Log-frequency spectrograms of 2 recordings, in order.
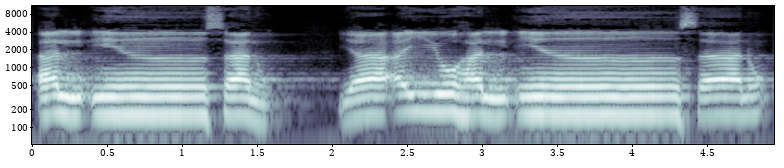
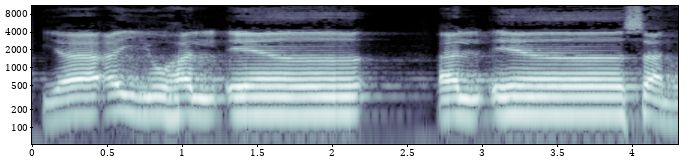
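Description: First: Pure "i" in "الإنسان", long nasal n; slow chant keeping "الإن" a clear i; preserved kasra. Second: Slow chant with "e" for i in "الإنسان"; wrong kasra. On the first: Teacher correcting the error, clean kasra recitation. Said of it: "نحافظ على الكسر". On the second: Teacher repeating the error, faulty vowel recitation. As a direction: let the i of "الإن" open into e. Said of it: "لا نقول". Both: Shown as a demonstration.

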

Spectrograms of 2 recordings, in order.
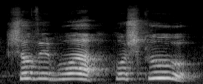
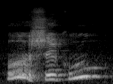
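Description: First: The aunt imitating his high cry, au secours; a hammed-up call for help; mock cry for help. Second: Au secours in a mock hoarse, high voice; mock hoarse cry. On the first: Aunt mimicking her nephew's cry, high and strained. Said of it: "tu as tout à coup crié". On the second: Aunt mimicking her nephew's hoarse cry. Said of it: "d'une voix si enrouée".

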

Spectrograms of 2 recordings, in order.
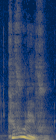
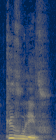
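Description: First: Sharp, louder demand; angry demand. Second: Louder, sharper repeat; repeated angry demand. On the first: Priest snapping at the intruding woman, angry. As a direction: snap the question at her. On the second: Priest repeating his demand to the woman, angry. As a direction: hit the question again, impatient. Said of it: "répéta-t-il". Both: A narrator's reading.

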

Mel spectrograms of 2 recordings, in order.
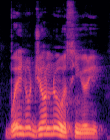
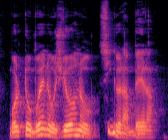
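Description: First: Put-on rude Italian accent. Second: Louder, pushier Italian greeting to the lady; rude Italian accent. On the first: Shepherd mockingly greets the travellers, brash Italian accent. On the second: Shepherd leers at the young lady, loud Italian accent. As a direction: lean into the Italian accent, leering. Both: A narrator's reading. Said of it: "l'accent dont elle fut prononcée".

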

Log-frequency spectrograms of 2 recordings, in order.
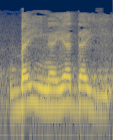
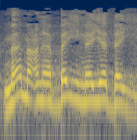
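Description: First: بين يدي repeated slowly with the weight on يدي and a falling end; slow the phrase down and lean on يدي; slow stress on يدي. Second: Said in the usual way. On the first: Shown as a demonstration. Teacher repeating the Quran phrase slowly for the class, stressing يدي.

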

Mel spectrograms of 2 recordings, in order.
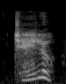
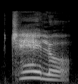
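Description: First: "Cielo!" higher with a rising, admiring lift; a bright rising "Cielo!" of admiration; admiring exclamation. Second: A loud, higher gasp of dismay; loud shocked "Cielo!" with a falling end; shocked exclamation. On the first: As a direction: gasp it in delight. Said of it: "esclamai ammirata". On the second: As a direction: cry it out, shaken. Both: A narrator's reading.

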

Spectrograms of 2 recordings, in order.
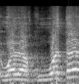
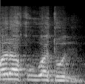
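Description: First: قوة ending in an open "-ta", no "n"; misread ending. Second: قوة ending in "-tun"; corrected nominative ending. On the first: Teacher misreads the example before correcting himself, قوة ending in "-ta". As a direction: say قوة as "quwwata", held at the end. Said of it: "عفوًا، أو ولا قوة". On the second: Teacher corrects his slip for the class, قوة said as "quwwatun". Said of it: "عفوًا، أو". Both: Shown as a demonstration.

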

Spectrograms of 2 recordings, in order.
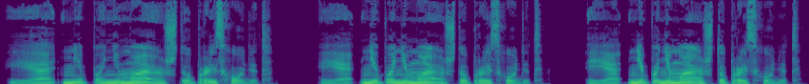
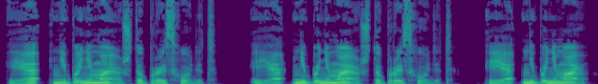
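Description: First: Same flat phrase looped mechanically; parrot-like repetition. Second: Parrot-like repetition. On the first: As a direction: repeat it like a stuck recording. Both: A narrator's reading. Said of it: "как попугай повторял одну и ту же фразу".

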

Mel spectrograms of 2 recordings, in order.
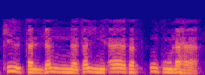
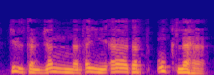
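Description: First: Said in the usual way. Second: أكلها with no vowel on the k, "uklaha"; silent-vowel kaf. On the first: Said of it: "قرأ قالون بإسكان الكاف". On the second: Shown as a demonstration. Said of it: "بإسكان الكاف هكذا".

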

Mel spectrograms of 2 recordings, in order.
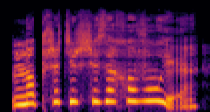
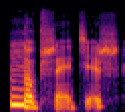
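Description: First: High, slow and playful goddess voice; an ancient she-wolf teasing, pitched up; old wolf goddess. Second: Put-on very slow, smug old she-wolf; smug goddess. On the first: Goddess insists to her granddaughter she behaves, high and teasing. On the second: Goddess smugly admits she watched the fight. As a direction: draw it out, pleased with yourself. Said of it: "zadowolona z siebie". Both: A narrator's reading.

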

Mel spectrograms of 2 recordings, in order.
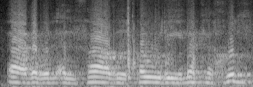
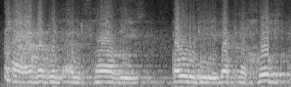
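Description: The two takes are said the same way.

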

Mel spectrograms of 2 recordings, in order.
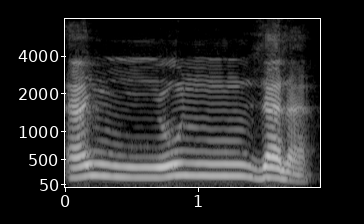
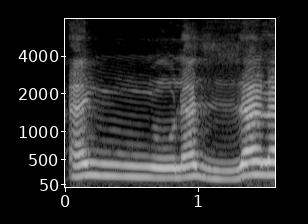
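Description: First: ينزل said "yunzala", single z; lightened reading. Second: Said in the usual way. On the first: Shown as a demonstration. Teacher showing al-Duri's lightening, ينزل as "yunzala". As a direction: hum the n of ينزل, then an undoubled z. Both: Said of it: "قرأ الدوري بالتخفيف".

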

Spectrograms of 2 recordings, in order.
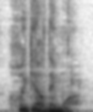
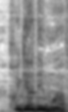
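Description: First: Said in the usual way. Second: High, loud urgent command; insistent demand. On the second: A narrator's reading. Mario holds Faustine's hands, demanding loudly that she look. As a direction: raise it sharply to compel attention. Repeats the appeal far more forcefully.

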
